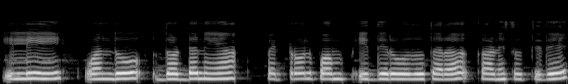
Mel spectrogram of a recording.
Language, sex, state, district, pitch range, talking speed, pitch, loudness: Kannada, female, Karnataka, Bidar, 245-265 Hz, 95 wpm, 255 Hz, -14 LUFS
